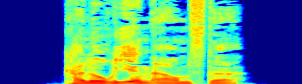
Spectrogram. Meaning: inflection of kalorienarm: 1. strong/mixed nominative/accusative feminine singular superlative degree 2. strong nominative/accusative plural superlative degree
- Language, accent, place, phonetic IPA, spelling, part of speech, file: German, Germany, Berlin, [kaloˈʁiːənˌʔɛʁmstə], kalorienärmste, adjective, De-kalorienärmste.ogg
